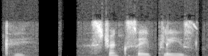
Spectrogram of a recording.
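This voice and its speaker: A woman playing a tabletop game, declaring her character's moves in short, soft-spoken phrases. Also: on the high side, monotone, slow pace, dry recording, highs cut off. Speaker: player.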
